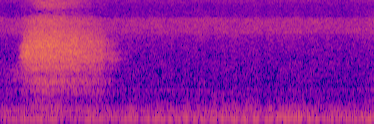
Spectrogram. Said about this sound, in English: Breathing in this present moment. Breathing in goodness and peace. exhaling anxiety and discouragement. Breathing in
